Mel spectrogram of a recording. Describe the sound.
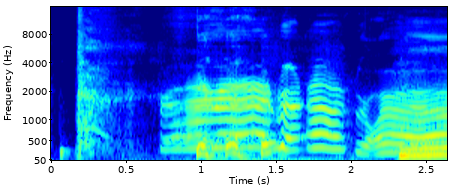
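A person playing a bear-sized character belts out a wordless song melody in a gruff, growling voice, roaring it like a bear. The pitch slides up and down through a short melody, loud, lasting a few seconds.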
